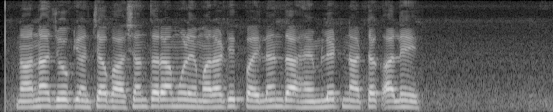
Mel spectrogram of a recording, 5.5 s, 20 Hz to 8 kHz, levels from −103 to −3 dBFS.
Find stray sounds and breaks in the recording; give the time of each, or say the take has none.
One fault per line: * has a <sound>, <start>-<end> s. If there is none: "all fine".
all fine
